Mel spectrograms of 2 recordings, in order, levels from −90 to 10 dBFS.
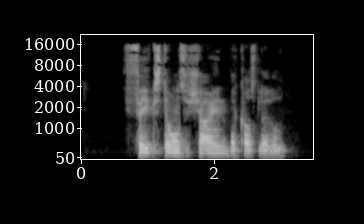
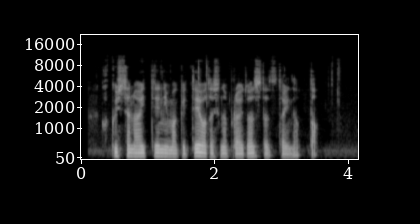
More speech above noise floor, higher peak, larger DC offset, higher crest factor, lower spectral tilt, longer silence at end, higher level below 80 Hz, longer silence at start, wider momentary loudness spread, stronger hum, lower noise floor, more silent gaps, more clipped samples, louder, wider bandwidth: first, 63 dB vs 29 dB; first, 0 dBFS vs -6 dBFS; neither; about the same, 18 dB vs 20 dB; second, -3 dB/octave vs -5.5 dB/octave; second, 0.4 s vs 0.65 s; second, -62 dBFS vs -56 dBFS; first, 0.65 s vs 0.3 s; about the same, 11 LU vs 11 LU; neither; first, -80 dBFS vs -54 dBFS; neither; neither; first, -17 LUFS vs -25 LUFS; first, 16.5 kHz vs 10 kHz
